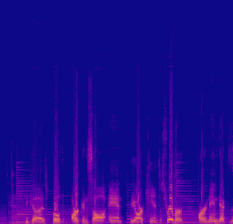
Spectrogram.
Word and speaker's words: Arkansas: I pronounced R Kansas the way it's supposed to be pronounced, R.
